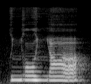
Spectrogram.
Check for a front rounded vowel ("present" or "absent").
absent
